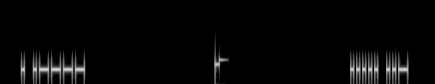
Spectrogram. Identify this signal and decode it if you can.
Morse code, heard as a keyed tone, about 38 wpm, 700 Hz. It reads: E 1 5 U
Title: Two Challenging Letter-Number Combinations 40wpm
